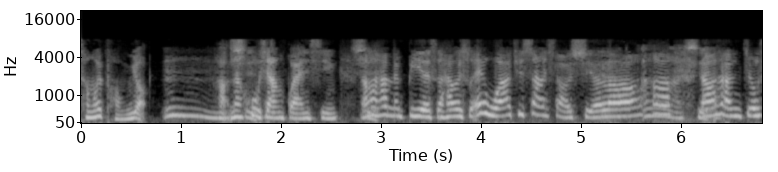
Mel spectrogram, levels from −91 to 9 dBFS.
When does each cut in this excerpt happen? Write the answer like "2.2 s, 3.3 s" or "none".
none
